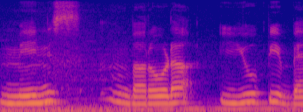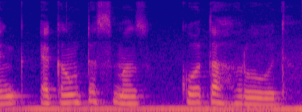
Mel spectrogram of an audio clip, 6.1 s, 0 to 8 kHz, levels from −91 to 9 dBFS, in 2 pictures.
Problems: background sounds at intervals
